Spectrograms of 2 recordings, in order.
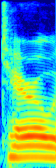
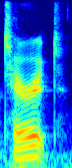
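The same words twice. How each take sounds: First: The word does not rhyme with carrot. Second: The word rhymes with carrot. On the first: The speaker calls it wrong. "a dumb way to pronounce the word" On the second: The speaker calls it right. "even if it sounds like carrot"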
